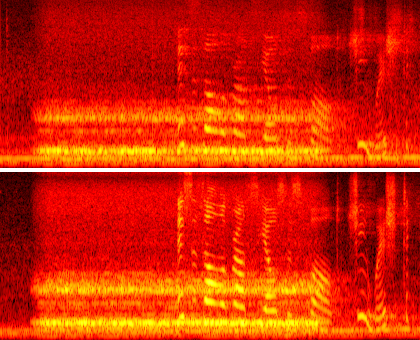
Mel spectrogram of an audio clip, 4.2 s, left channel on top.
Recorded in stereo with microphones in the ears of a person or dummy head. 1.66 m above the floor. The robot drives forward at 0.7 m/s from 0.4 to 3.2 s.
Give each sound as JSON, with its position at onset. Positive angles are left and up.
{"t": 1.8, "sound": "a woman speaking", "side_deg": -65, "distance_m": 0.9}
